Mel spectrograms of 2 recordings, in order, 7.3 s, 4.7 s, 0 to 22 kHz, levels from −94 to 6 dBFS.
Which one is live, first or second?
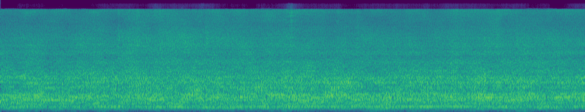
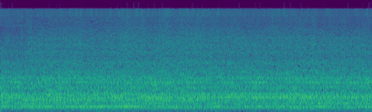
second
